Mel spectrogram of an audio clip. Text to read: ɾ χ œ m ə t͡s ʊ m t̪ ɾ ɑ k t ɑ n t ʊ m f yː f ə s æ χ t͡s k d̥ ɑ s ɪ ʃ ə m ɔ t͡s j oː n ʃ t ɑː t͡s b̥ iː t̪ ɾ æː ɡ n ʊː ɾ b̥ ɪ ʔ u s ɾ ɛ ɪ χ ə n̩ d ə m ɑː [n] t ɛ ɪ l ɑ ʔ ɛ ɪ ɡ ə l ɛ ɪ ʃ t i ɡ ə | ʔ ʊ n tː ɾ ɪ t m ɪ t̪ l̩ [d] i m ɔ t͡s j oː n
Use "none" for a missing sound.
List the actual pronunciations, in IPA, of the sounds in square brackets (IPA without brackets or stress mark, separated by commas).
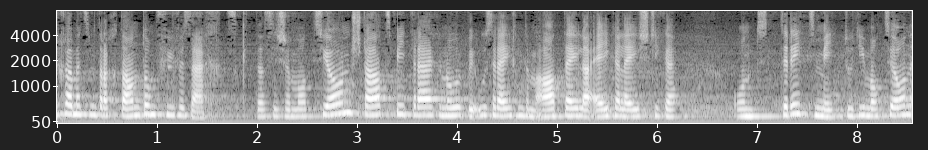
none, d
